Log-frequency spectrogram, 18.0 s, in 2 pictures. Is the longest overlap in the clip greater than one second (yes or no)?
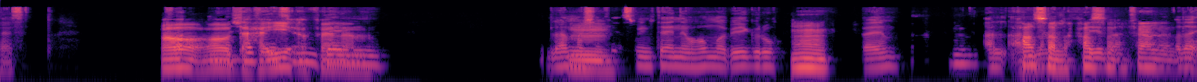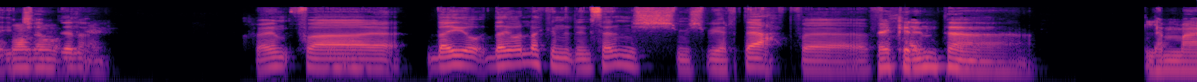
yes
